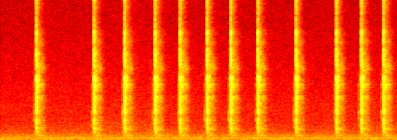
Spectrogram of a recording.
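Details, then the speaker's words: Ellex Ultra QR laser vitreolysis of an anterior vitreous floater close to the lens, viewed on and off axis: eleven sharp laser-firing clicks in six seconds, about one every half second. "it doesn't work for posterior floaters but here we go little clicking sounds here okay"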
